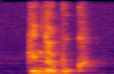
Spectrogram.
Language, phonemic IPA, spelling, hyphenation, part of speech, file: Dutch, /ˈkɪn.dərˌbuk/, kinderboek, kin‧der‧boek, noun, Nl-kinderboek.ogg
- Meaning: children's book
